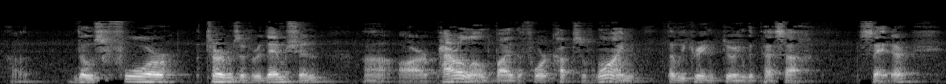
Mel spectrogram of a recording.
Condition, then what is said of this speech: No condition.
